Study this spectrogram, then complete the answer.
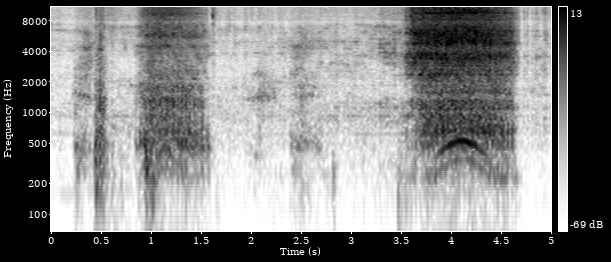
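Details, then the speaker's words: RC plane aileron servo on the workbench cycling; short rough buzzing bursts, last with a wavering whine, sounds like grinding in the gear train; owner suspects a bad gear, not confirmed. "so we got a wonky servo it's moving but it sounded really weird"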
